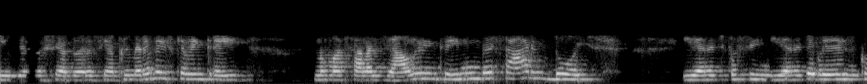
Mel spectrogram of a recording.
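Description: Speech over an AMR narrowband mobile link, banded below 4 kHz; an AMR rate drop from 3.32 to 5.27 s makes it rougher and more synthetic, fitting 12.2 to 5.9 kbps, with no gap and unchanged bandwidth but smeared harmonics on a spectrogram.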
